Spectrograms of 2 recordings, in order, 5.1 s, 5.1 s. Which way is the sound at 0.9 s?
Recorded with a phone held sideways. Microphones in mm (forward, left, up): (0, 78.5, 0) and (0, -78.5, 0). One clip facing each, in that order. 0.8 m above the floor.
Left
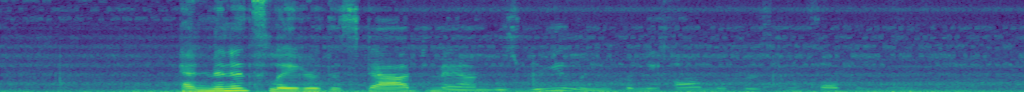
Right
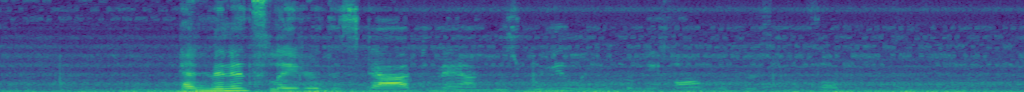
15° left (ahead or behind).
